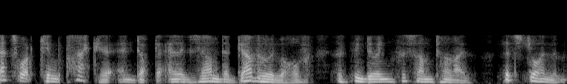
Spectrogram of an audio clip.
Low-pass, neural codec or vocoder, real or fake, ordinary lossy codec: 7.2 kHz; codec, 16 kHz in and 24 kHz out, 0.6 kbps, FireRedTTS-2 codec; fake; AAC, 16 kbps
